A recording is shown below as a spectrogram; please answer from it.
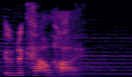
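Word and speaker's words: Unukalhai: that world a useless void you remember unakalhai the unusual child we met during our troubles with a warring that's how you pronounce his name he explained the fate of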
